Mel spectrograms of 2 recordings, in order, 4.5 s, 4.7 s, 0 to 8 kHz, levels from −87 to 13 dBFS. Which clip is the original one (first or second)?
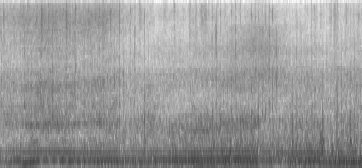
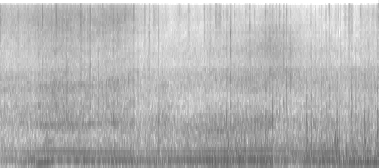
first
